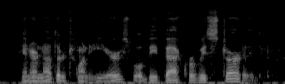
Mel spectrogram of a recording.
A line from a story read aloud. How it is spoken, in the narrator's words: Cora muttered, almost inaudibly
